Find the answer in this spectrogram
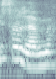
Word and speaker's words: Saint-James: Saint-Jean alors j'ai dit Saint James toute ma vie et en fait on dit bien Saint-James puisque c'est le nom d'une ville en Normandie et ça se prononce ainsi voilà vous vous coucherez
